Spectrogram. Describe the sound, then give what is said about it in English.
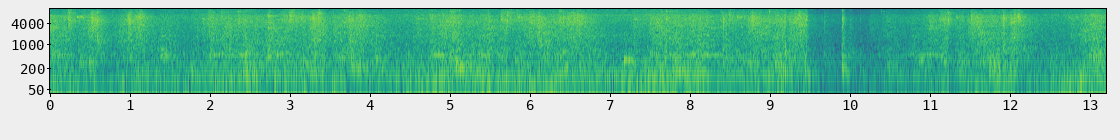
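Workers pack cassettes into green plastic cases, making a dense, continuous clatter of plastic knocking and snapping. It stays loud and busy throughout, with a brief lull near the end, and no one speaks. “The noise you hear on your left, my right, is people packing those green plastic cases.”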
